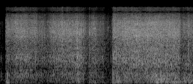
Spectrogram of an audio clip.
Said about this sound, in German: fang mal mit dem Weißen an, genau, das, was weiß verpackt ist. Das ist hier in äh, weißen wie nennt man dieses Papier? Raschel, extrem Raschelpapier eingepackt und mit einer Paketschnur zugebunden.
